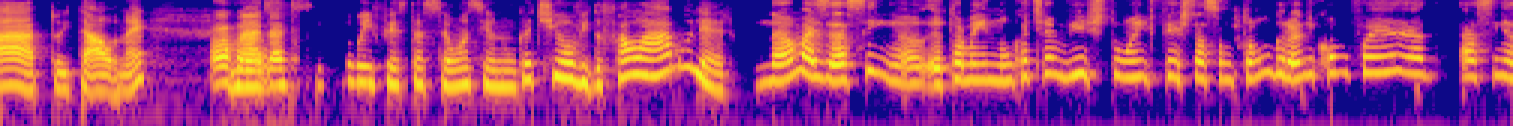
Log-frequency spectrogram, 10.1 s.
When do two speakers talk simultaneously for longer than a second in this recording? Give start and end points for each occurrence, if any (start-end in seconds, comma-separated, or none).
none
